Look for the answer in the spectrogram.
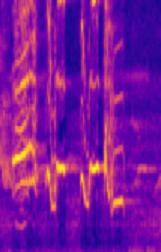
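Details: Oriental magpie-robin singing in the morning as a lure to stir other magpie-robins; loud, sharp whistled notes with quick downward-then-rising slurs in three bursts, faint chattering of other birds behind.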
